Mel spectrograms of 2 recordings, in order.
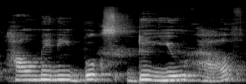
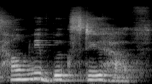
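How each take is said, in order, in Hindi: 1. 'Do you' पूरी तरह बोला जाता है, शब्द-दर-शब्द। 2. 'Do you' आपस में जुड़कर और छोटा होकर बोला जाता है। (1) "It's not" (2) "you have to say like this"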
